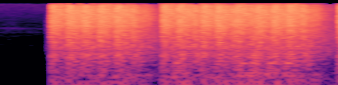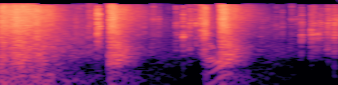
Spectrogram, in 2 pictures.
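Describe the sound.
Gunfire in a video game with a pistol in play: a loud, dense stretch of rapid shots, then a run of scattered separate bangs.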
